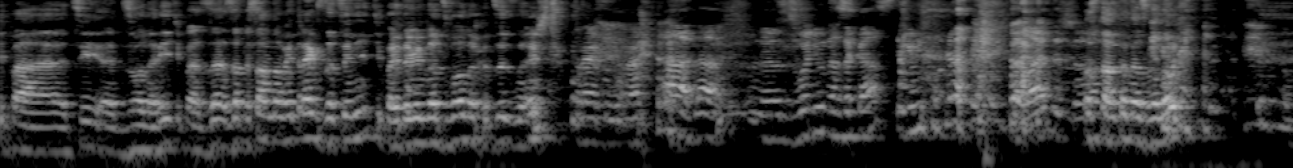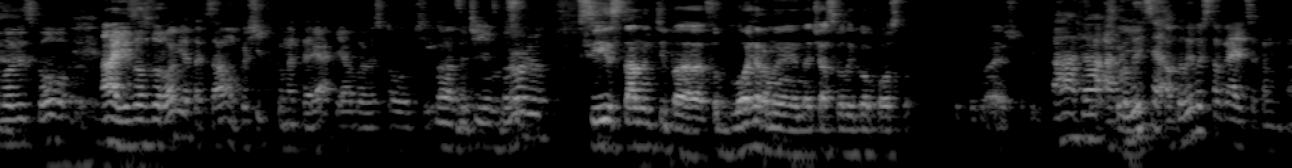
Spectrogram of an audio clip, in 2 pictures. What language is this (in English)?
Ukrainian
